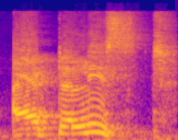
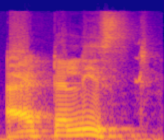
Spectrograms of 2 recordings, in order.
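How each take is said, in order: First: At least with LEAST rising high; stressed at least. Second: Said in the usual way. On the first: Shown as a demonstration. Teacher stressing the English word at least for pupils. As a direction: lift the word least up sharply. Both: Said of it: "कम से कम".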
